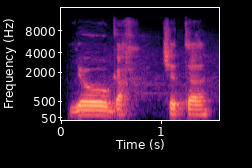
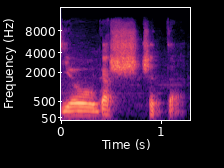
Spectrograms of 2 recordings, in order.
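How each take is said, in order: First: The words are kept apart without a linking sound. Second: The first word ends in 'sh', linking into the next.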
